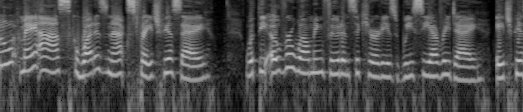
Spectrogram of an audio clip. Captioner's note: applause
